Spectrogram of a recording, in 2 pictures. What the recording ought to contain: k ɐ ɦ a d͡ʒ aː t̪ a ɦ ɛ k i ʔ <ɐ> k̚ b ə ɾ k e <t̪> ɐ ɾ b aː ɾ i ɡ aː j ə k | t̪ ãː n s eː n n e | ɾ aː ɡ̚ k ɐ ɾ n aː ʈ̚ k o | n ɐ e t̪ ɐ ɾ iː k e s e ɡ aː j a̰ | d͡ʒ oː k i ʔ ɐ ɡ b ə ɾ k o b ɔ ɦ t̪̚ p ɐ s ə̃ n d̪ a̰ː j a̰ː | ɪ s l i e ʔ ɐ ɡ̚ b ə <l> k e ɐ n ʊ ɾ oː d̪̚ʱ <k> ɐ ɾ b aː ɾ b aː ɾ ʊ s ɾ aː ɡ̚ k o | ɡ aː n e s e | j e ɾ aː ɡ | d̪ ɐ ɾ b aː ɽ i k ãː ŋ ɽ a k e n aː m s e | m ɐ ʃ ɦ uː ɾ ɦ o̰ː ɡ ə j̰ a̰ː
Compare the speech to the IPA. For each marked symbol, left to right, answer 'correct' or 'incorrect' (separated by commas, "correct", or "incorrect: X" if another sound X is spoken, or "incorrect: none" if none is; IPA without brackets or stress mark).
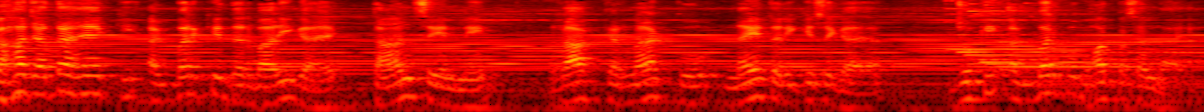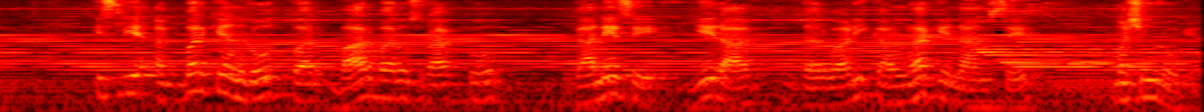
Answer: correct, incorrect: d̪, incorrect: ɾ, incorrect: p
